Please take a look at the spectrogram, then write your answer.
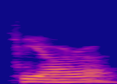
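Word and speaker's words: Kearah: K-E-A-R-A-H, Kiara, or with K-E-A-R-H, and the last one, Richardson, McDougal.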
